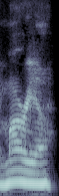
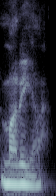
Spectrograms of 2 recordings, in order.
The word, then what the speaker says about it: Maria: So you say Maria, not Maria. The accent is on the first MA, whereas in the Blessed Mother's name, it is on the I.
